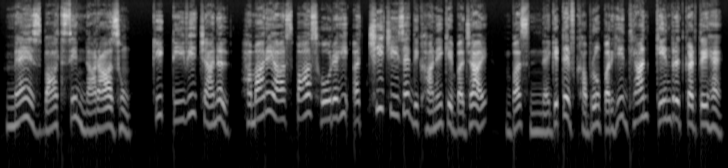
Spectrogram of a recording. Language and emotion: Hindi, angry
